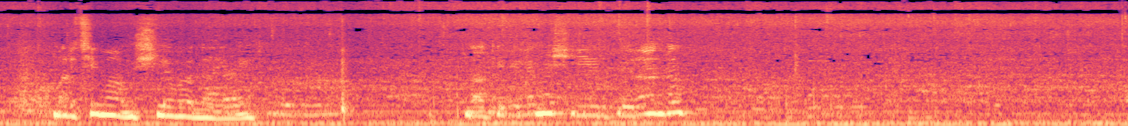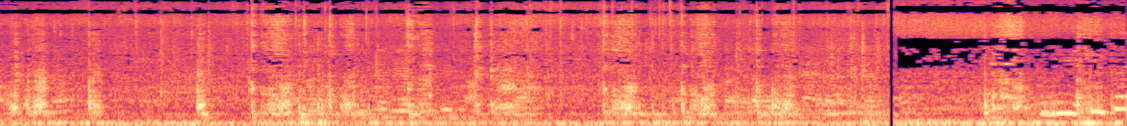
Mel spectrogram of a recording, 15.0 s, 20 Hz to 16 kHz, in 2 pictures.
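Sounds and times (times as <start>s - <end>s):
oil sizzling: 0.0s - 15.0s
steel ladle scraping pan: 7.6s - 13.5s, 14.1s - 15.0s.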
